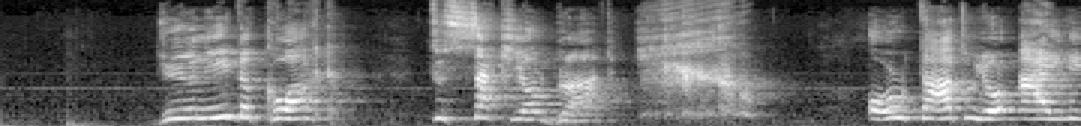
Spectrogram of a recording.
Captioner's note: man slurps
